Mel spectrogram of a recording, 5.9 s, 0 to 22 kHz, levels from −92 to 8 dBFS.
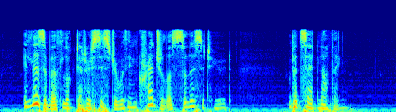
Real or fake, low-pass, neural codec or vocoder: real; 7.2 kHz; none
